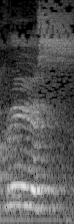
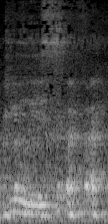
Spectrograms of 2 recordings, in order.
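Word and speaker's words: QRIS: Makanya terang protes soal kris, terang protes soal gerbang pembaran nasional gitu loh. Karena bacaknya itu Kris ya, bukan curis bacaan ya.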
